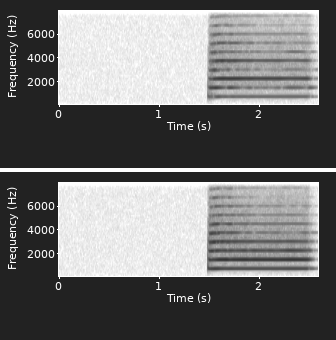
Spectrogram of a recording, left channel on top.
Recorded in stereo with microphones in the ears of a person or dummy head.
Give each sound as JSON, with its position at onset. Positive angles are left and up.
{"t": 1.5, "sound": "a trumpet", "side_deg": -40, "distance_m": 0.5}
